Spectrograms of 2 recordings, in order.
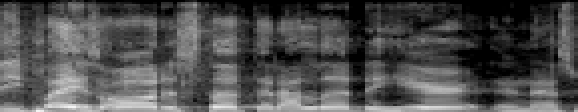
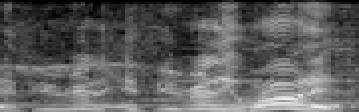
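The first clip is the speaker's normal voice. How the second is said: building hype; 7 semitones higher, 7 dB louder than usual. Real, not acted. Hyping crowd for free hats.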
